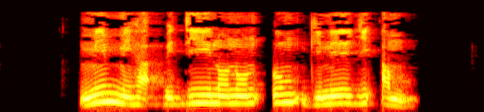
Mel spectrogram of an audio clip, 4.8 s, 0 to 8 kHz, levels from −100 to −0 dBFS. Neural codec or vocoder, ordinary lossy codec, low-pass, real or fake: none; MP3, 24 kbps; 7.2 kHz; real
